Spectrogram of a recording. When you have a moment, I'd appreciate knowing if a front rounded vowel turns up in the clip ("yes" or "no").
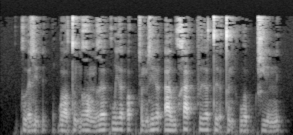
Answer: no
